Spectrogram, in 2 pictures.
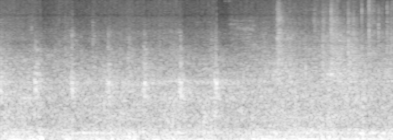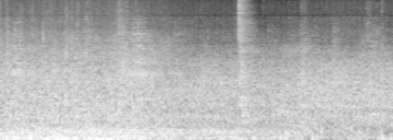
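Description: Low, fluctuating rumble of city street noise with a few faint clicks, easing off after about five seconds.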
